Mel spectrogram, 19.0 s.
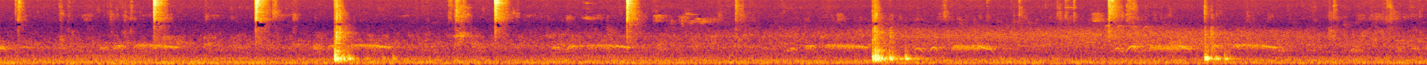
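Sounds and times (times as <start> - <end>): bird cooing: 1.3 - 2.9, 4.2 - 5.4, 10.4 - 13.6, 14.9 - 17.3.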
